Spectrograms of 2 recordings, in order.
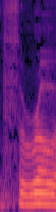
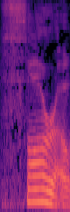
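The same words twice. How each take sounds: First: The stress is on the second syllable. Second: The stress is on the first syllable. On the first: The speaker calls it wrong. "He would always correct you if you said Thoreau" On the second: The speaker calls it right. "like borrow"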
